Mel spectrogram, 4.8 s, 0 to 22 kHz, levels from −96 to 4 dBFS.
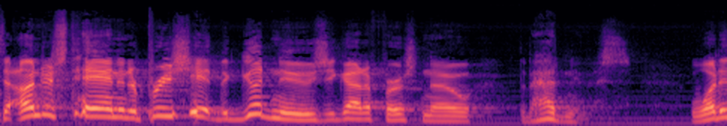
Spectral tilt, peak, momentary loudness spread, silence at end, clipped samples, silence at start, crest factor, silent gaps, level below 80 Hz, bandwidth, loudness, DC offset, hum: -5.5 dB/octave; -8 dBFS; 13 LU; 0 s; under 0.1%; 0 s; 18 dB; none; -64 dBFS; 13 kHz; -26 LUFS; under 0.1%; none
